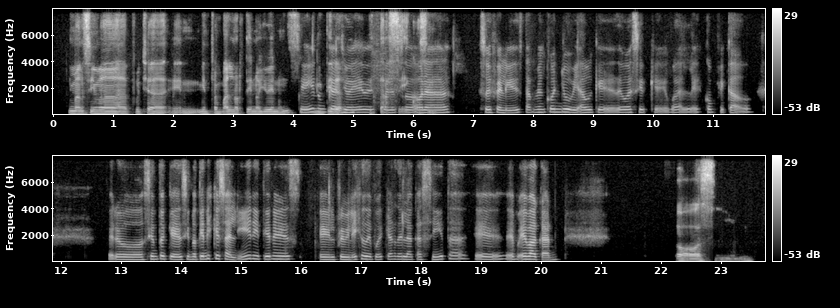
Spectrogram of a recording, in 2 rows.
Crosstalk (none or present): present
